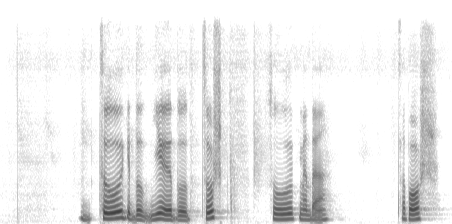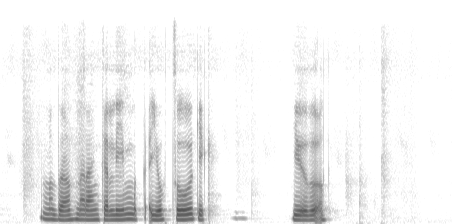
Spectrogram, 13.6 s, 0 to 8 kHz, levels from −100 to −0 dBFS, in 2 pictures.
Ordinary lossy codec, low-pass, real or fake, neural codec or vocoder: none; 7.2 kHz; fake; autoencoder, 48 kHz, 128 numbers a frame, DAC-VAE, trained on Japanese speech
